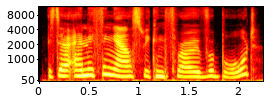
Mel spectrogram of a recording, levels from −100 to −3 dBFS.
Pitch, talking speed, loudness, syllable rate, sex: 240 Hz, 215 wpm, -18 LUFS, 6.8 syllables/s, female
